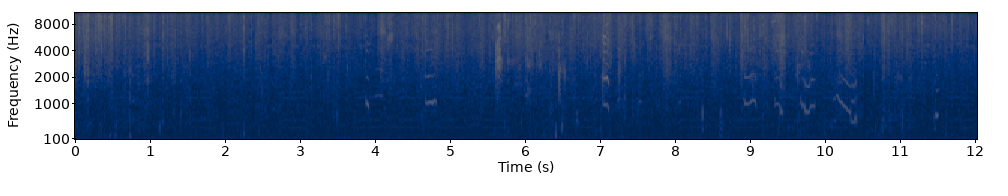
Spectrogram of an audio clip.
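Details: Puggle (Pug x Beagle) puppies, six and a half weeks old, playing outside: faint, thin high whimpers and squeaks, short rising and falling notes scattered through, over steady rustling, clicks and scuffing noise.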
